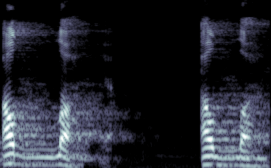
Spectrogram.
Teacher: Allah lebih tebal dengan memenuhi rongga mulut. Allah namanya taghlidz.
